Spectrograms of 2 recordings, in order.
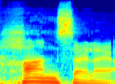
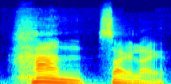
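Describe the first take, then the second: First: The name is pronounced in a German-sounding way. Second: The name is pronounced in a plain English way. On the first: The speaker calls it wrong. "rather than Han Solo. I was like, I just assumed he had a German name" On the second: The speaker calls it right. "it's actually Han Solo"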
